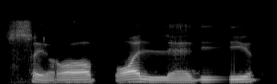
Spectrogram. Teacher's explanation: Tebalkan lagi huruf to-nya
